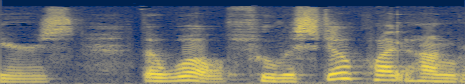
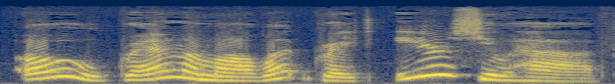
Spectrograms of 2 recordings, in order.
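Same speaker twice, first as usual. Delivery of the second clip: put-on wondering girl; 5 semitones higher, 3 dB louder than usual. A narrator's reading. Girl asks again.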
